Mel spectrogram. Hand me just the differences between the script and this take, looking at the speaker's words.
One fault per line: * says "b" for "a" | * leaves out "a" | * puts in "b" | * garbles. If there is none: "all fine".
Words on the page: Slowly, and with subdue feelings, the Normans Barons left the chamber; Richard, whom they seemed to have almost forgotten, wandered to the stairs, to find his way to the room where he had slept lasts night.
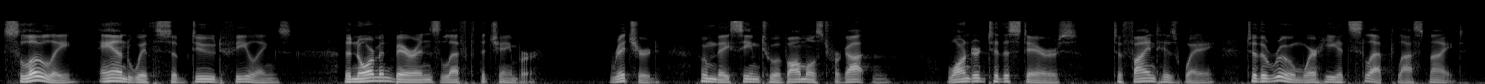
* says "subdued" for "subdue"
* says "Norman" for "Normans"
* says "last" for "lasts"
